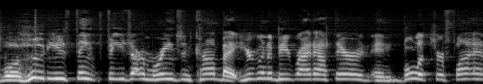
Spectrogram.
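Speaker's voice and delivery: loud, high-pitched hollering yell. Retelling a superior questioning a recruit who chose to be a cook, retelling a yell. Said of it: "yelling at him".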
